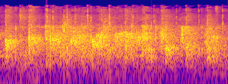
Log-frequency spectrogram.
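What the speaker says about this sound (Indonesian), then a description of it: "Tepuk tangan dong." Applause from a class of eighth-grade pupils in an Indonesian school classroom, a dense, steady wash of many hands clapping close by for a couple of seconds.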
